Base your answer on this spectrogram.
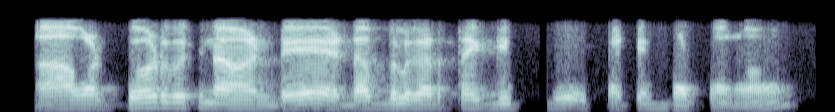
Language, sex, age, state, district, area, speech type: Telugu, male, 45-60, Andhra Pradesh, Sri Balaji, rural, conversation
